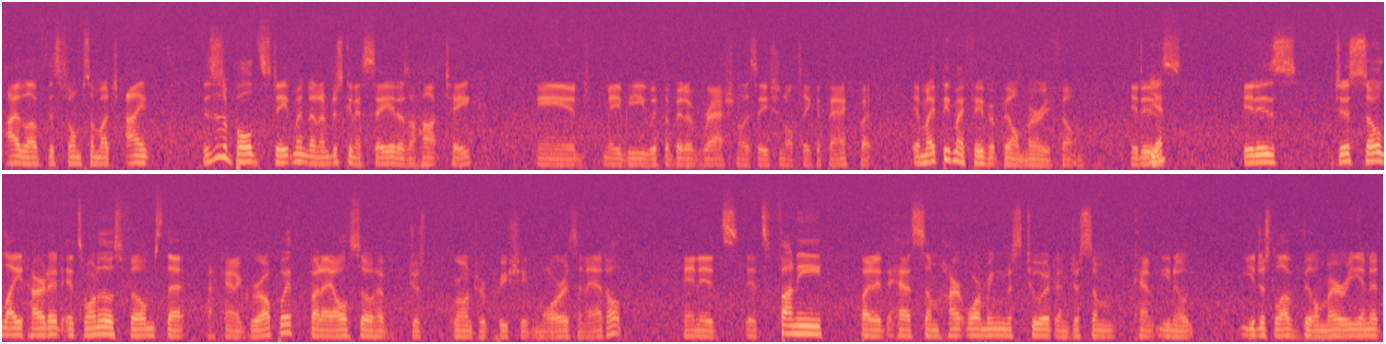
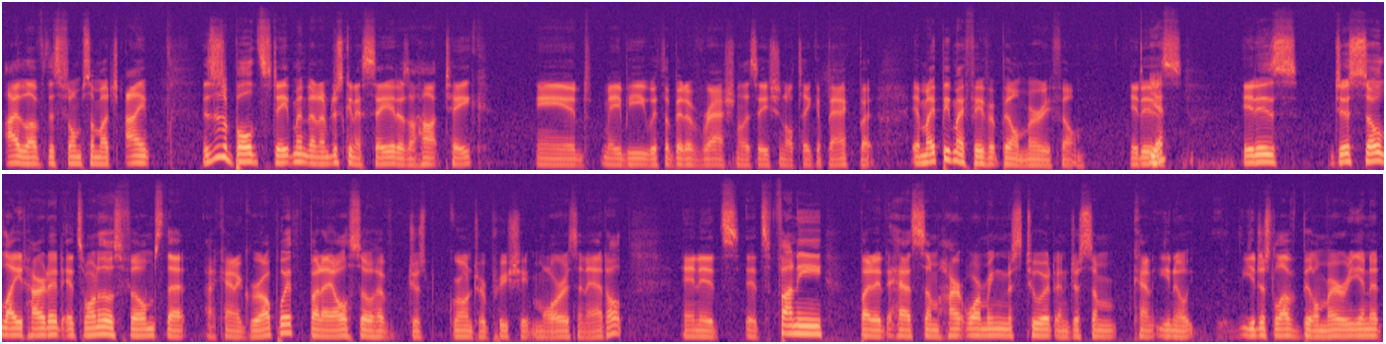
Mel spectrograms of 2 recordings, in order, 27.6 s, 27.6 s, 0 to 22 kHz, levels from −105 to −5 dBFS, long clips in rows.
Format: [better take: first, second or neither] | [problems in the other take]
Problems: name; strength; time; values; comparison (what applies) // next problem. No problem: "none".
second | hiss; loud; throughout; 7 dB below the speech; faint in the second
